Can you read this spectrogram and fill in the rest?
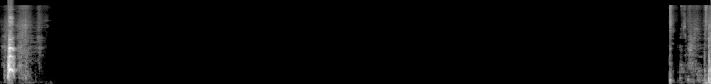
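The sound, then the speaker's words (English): A dog, on alert after a cat knocked something down in the bathroom, gives one sharp, loud bark, then falls silent for a long stretch before a couple of quick barks break out again at the very end. “Um, something just like fell in here, and the dog kind of went nuts.”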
